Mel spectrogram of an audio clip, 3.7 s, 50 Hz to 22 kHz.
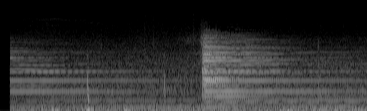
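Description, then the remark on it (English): The large clock bell of the historic courthouse in Adel, Iowa, strikes once as it chimes the hour, a bright clang whose rich ringing tones hang and slowly fade over a steady background hum outdoors. “The historic courthouse in Adel, Iowa, 30 minutes west of Des Moines, chimes the hour from a building bursting at its seams.”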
